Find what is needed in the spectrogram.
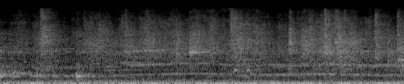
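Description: Film underscore: a sustained, slowly wavering drone with a ticking, rattling percussion pattern over it.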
